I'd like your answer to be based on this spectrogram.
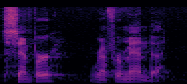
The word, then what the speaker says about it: semper reformanda: It is pronounced semper reformanda.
